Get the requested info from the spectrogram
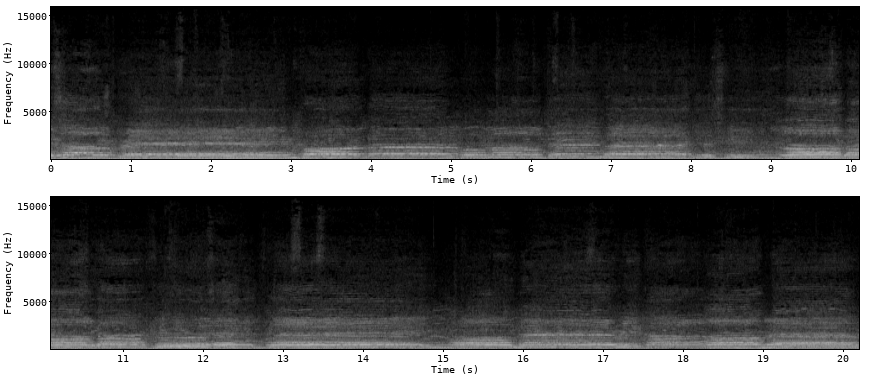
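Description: Barbershop men's chorus singing a cappella in close harmony, slow sustained chords that change every second or two.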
